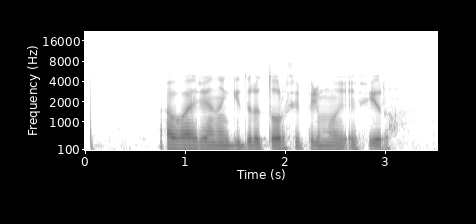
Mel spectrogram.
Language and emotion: Russian, neutral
